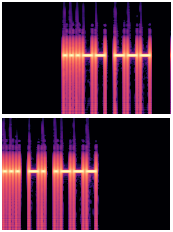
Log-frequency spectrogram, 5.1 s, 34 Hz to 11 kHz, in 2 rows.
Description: Morse code, heard as a keyed tone, about 25 wpm, 700 Hz. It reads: 3O SNJ
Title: Winter Field Day Exchanges Encore 25wpm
